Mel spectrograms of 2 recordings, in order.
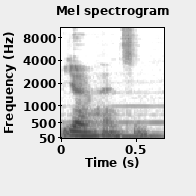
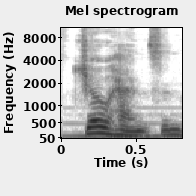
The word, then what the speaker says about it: Johansson: Johansson. No, it's Johansson, because although Johansson is the proper pronunciation from where she comes from, because she's American, it gets Americanized, and she herself says Johansson.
